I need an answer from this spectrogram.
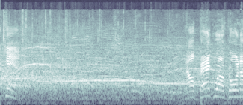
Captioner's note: crowd cheering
